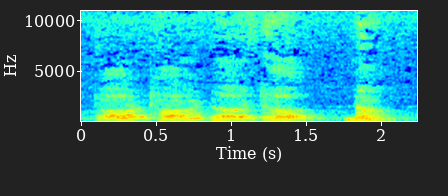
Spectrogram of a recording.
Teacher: इनका उच्चारण स्थल है मूर्धा और मूर्धा से उच्चारित होने के कारण इनको मूर्धन्य ध्वनि कहा जाता है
